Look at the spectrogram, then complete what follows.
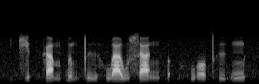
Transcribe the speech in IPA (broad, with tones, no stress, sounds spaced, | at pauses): t͡ɕ ə˨˩ t̚ k a̰˧˨ m ɓ ə̰˧˨ m t̪ ɨ̤˨˩ h w a˨˦ w s a̰˧˨ n ʔ | h w ɔ̤˨˩ t̪ʰ ɨ̰˧˥ m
